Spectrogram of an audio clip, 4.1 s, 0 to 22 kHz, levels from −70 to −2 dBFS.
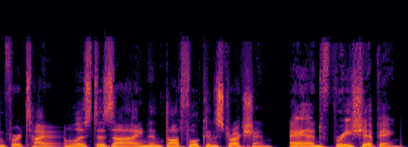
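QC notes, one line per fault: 0.45–0.72 s, call audio freeze: The audio stalls and the last sound is stretched into a buzzy continuation that fades without ever dropping to silence. This is likely a network hold-up that drained the jitter buffer, leaving the receiver to invent about 184 ms of filler. When the audio resumes it picks up exactly where it stopped, so nothing is lost. Everything after this point simply plays about 0.18 s later than it should.
0.89–0.93 s, short concealed packet loss: A brief smear or wobble is heard where about 20 ms of audio never reached the decoder in time. The receiver covered the hole by carrying the preceding sound forward for roughly 16 ms and then blending back into the real signal. Because the gap is so short, it reads as a brief waver rather than a dropout, but whatever sat in that instant is gone.
1.21–2.79 s, call bitrate drop: For about a second and a half the sound turns rough and watery, with the top end dulled. 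The encoder's rate fell from 32 kbps to 13 kbps, most likely because the call's bandwidth estimate collapsed. At that rate Opus has to quantise much more coarsely and trims the high frequencies, producing the muffled, gritty texture. Clarity returns once the rate climbs back up.
4.00 s, chunks out of order: A tiny jumble is heard right near the end. A slice of roughly 5.8 ms arrived one chunk late and was played after the chunk that should have followed it. No audio is missing, but the swap creates three abrupt joins in quick succession.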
